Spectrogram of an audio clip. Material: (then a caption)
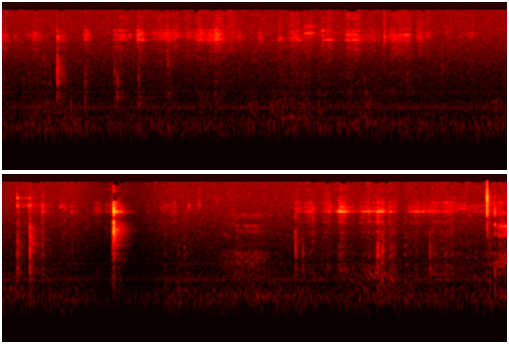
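Wood. Long manicured nails scratch and tap two small, smooth, curved light-wood blocks held in both hands, and the hand-sized pieces rub together. Quiet, bright scratching and rubbing is broken by several short, dry taps that die away almost at once, with one sharper clack near the middle.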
